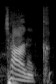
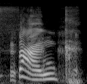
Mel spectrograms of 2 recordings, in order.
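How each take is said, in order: First: The word begins with a hard 't' sound. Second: The word begins with a soft 'th' sound. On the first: "So it's actually thank versus tank" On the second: "So it's actually thank versus tank"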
